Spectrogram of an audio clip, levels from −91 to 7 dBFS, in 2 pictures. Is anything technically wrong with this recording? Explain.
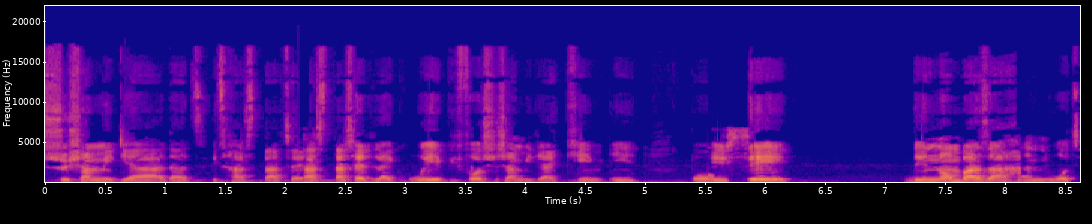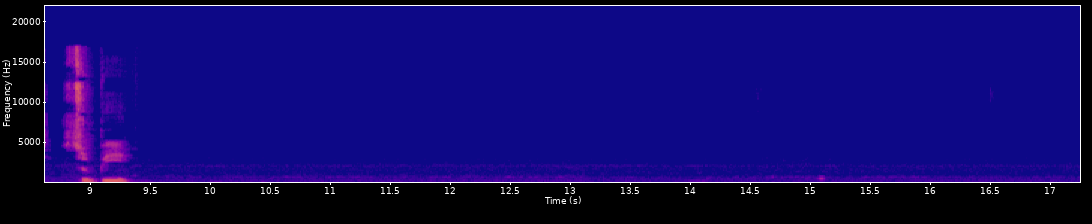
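Yes. Damaged data in a compressed stream occurs at 2.11–2.16, 5.53–5.58, 8.09–8.14 and 14.10–14.14 s: corrupted bytes make the decoder misread frames and lose sync until it finds the next header, so the speech gives a brief chirp or squawk, each about 40–50 ms long.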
